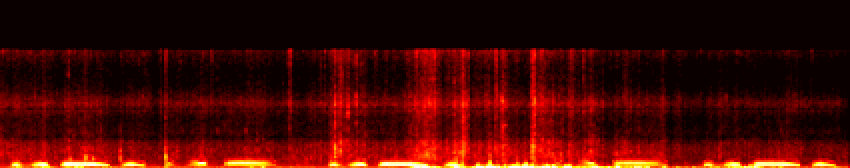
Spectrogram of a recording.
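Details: Caged spotted dove, a gift from a fellow hobbyist, giving its cooing phrases of short notes and a long falling coo, with low rumbling and handling noise in the middle.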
